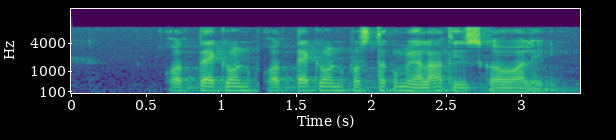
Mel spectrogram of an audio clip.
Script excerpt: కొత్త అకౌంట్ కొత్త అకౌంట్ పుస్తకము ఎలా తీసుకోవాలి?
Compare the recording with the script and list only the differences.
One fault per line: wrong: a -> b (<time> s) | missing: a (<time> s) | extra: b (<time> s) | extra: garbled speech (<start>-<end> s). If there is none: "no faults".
no faults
